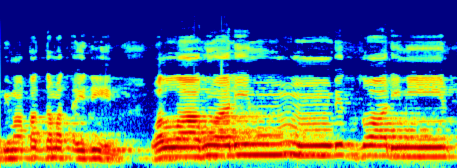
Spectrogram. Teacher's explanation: तनवीन और नून साकिन, कायदा इसका है तनवीन और नून साकिन के बाद अगर बा आएगा तो ये जो छोटा सा मीम है इसको तनवीन से बदल कर पढ़ेंगे, तनवीन जो है अबदम हो जाएगा, ठीक है। नून को मीम से बदल कर और तनवीन को मीम से बदल कर गुन्ना और इक्फा के साथ पढ़ेंगे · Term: इक़लाब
